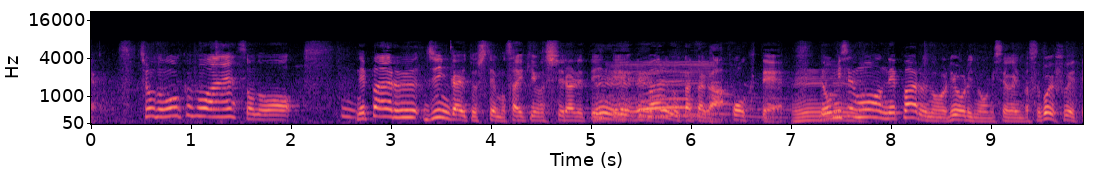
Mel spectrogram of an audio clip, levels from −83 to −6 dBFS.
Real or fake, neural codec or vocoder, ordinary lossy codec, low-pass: real; none; none; none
